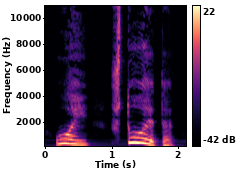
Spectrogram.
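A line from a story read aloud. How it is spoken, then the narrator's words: Shivering male exclamation. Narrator (Russian): воскликнул он, дрожа на ветру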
